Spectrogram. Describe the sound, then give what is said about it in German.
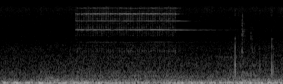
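A telephone rings in a railway crossing keeper's house: one high, steady ring lasting about a second over low background rumble, followed by a few faint clicks. “Er ist beschäftigt, es klingelt gerade, er nimmt den Hörer ab.”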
